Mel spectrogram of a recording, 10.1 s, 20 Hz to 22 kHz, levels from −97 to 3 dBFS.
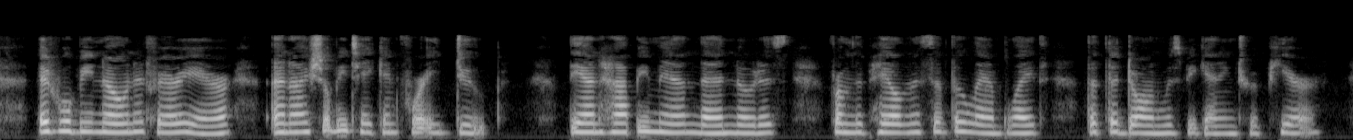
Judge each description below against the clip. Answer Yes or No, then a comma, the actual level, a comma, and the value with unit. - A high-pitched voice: Yes, high, 245 Hz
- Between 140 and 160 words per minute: No, average, 190 wpm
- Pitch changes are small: Yes, narrow, 2.0 semitones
